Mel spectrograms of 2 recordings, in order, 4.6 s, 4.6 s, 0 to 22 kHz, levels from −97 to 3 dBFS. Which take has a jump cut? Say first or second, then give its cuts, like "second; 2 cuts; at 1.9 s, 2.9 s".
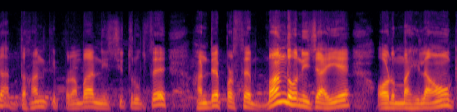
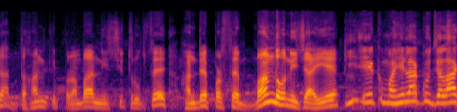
second; 2 cuts; at 1.8 s, 3.5 s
